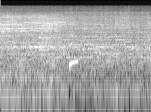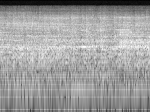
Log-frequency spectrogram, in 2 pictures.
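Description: Electronic music and sound effects from pachislot machines over the steady din of a pachislot hall, with one short rising tone about a second and a half in.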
